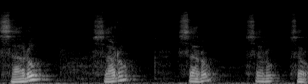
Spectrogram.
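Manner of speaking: saru fading like echo. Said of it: "the echo there".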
